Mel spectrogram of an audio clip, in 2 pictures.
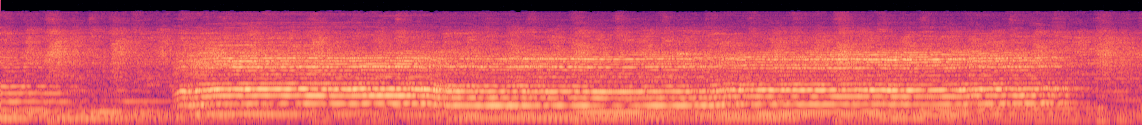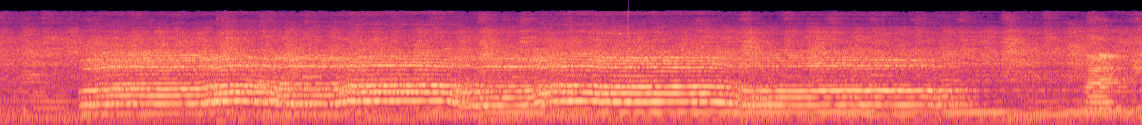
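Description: A singer holds long notes over a steady musical accompaniment. The voice breaks off briefly about halfway, then returns with phrases that step up and down in pitch.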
